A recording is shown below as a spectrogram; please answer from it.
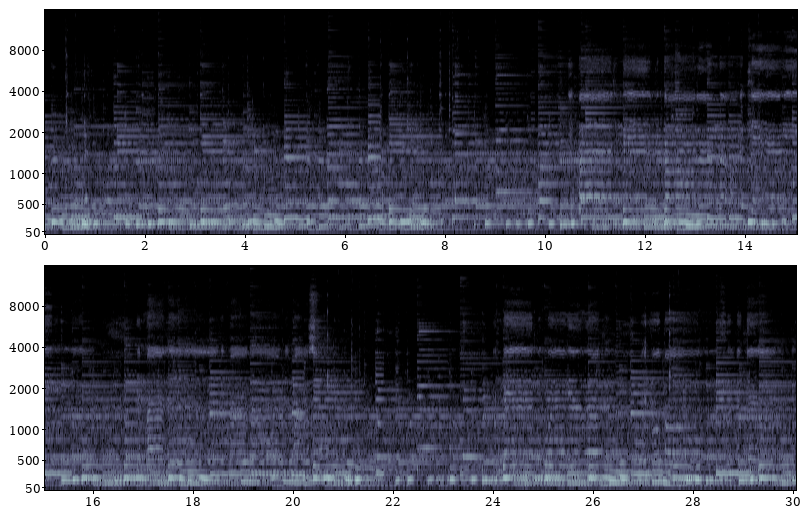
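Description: Acoustic guitar in open tuning a half step below open D, playing the chords of a song continuously with notes ringing into each other.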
